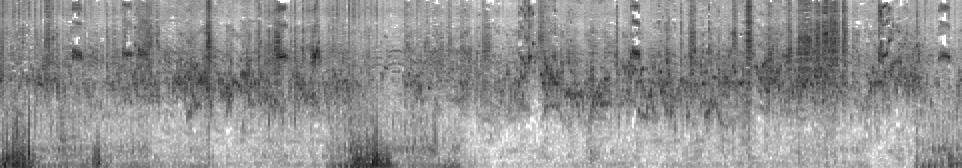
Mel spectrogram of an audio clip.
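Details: Several budgies playing with each other, nonstop high squawky chirping and warbling chatter, with occasional low bumps and rustles.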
